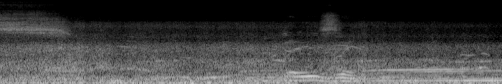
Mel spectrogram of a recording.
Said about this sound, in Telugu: ఇంకా మోటార్ బోట్ వస్తుందండి. వెళ్తుంది మోటార్ బోటు.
